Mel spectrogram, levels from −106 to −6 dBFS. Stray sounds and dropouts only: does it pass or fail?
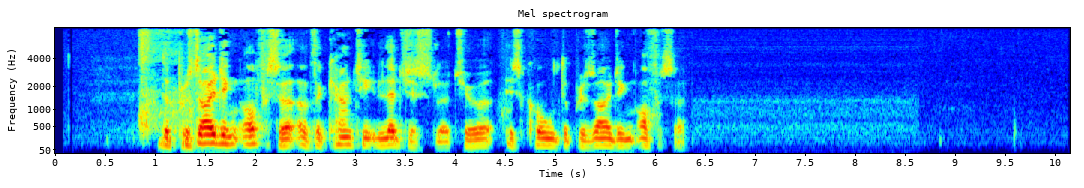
pass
